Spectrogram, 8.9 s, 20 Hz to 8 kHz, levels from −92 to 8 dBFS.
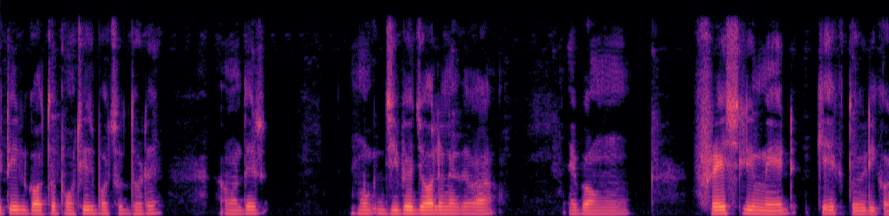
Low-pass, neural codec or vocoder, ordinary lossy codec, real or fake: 7.2 kHz; none; none; real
